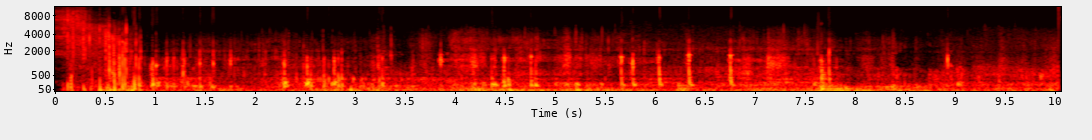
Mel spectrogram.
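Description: Muffled low rumble and sloshing with many small knocks, heard through a camera underwater in a plastic bucket of water holding minnows as the bucket is jostled.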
